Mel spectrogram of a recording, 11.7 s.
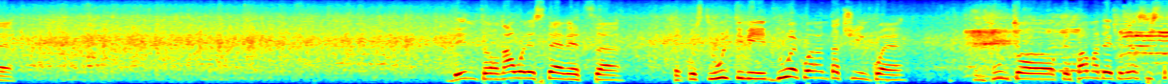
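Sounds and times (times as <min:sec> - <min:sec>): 
stadium crowd applause: 0:00.0 - 0:11.6
speech: 0:04.6 - 0:11.6.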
